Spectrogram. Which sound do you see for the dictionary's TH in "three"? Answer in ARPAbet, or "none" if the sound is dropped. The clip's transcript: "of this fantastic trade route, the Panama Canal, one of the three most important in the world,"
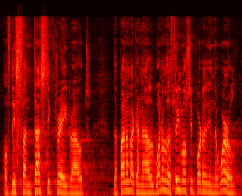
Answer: TH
